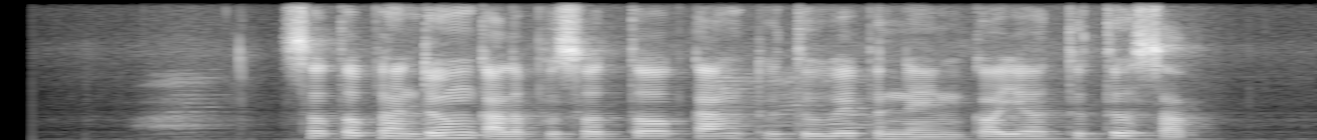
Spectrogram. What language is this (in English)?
Javanese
